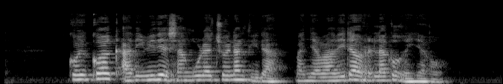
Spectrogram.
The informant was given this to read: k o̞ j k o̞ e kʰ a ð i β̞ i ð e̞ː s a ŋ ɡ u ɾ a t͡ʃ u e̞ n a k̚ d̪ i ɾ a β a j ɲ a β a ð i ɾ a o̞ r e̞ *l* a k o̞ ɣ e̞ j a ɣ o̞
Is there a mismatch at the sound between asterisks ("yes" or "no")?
no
